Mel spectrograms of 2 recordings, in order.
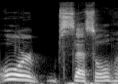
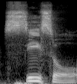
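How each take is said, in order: First: The name is said the British way. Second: The name is said the American way. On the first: "as people have told me to pronounce it. I think it's a U K U S thing" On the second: "I am from the United States of America"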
